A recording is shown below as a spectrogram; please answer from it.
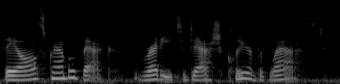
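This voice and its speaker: A woman teacher reading a children's picture book aloud, with lively, expressive storytelling and dramatic emphasis. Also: mid-range voice, unhurried, vocal fry, a little hiss or hum.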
